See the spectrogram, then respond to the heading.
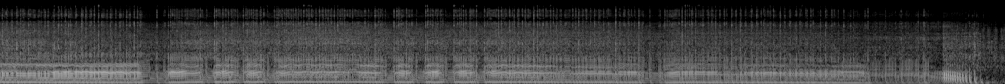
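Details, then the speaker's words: Echo GT-225 two-stroke string trimmer after a fuel system rebuild, warm restart. It starts right up but the pitch wavers and sags, running unevenly. Carburetor suspected not set right and needs adjusting, though it runs far better than before. "Alright, so it started right up again, which is great. But again, there's something going on with that carburetor. It's not quite right."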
